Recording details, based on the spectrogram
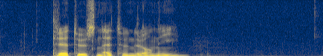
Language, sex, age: Norwegian, male, 52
